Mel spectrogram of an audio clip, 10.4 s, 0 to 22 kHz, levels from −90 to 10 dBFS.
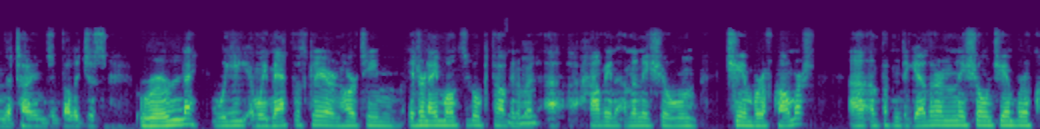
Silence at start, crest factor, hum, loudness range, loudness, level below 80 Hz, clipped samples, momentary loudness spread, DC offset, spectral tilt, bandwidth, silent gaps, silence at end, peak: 0 s; 18 dB; none; 2 LU; -19 LUFS; -66 dBFS; under 0.1%; 11 LU; under 0.1%; -6 dB/octave; 8.8 kHz; none; 0 s; -2 dBFS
